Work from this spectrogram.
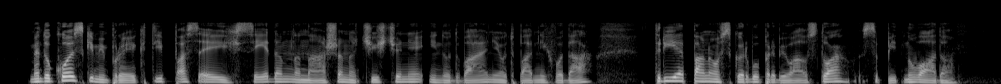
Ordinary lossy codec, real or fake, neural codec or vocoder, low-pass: none; real; none; 7.2 kHz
